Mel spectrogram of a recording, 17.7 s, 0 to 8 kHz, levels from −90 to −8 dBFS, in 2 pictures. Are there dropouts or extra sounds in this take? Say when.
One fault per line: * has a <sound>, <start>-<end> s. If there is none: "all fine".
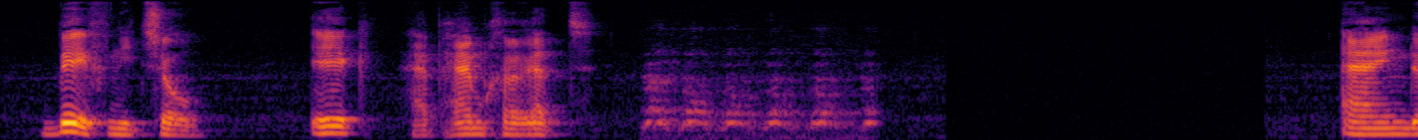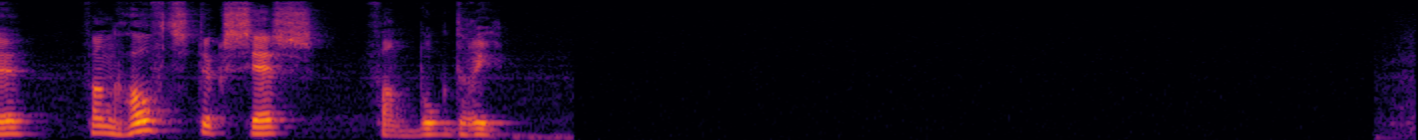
* has a bark, 4.0-5.5 s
